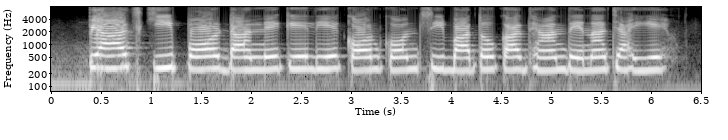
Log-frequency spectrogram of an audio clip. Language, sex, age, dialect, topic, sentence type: Hindi, female, 18-24, Garhwali, agriculture, question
